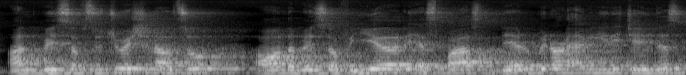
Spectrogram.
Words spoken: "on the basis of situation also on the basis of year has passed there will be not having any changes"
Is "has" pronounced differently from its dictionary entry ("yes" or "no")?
yes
